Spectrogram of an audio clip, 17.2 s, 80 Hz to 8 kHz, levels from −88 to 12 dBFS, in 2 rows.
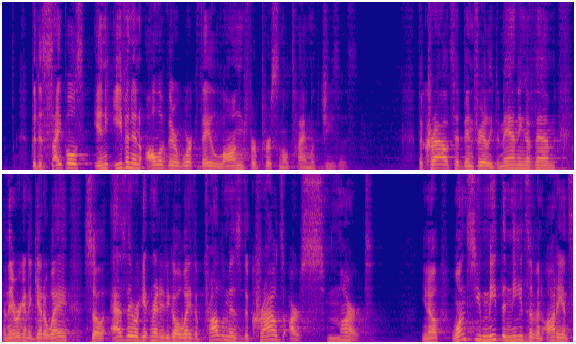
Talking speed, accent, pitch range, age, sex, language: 195 wpm, American, 125-175 Hz, 30-49, male, English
